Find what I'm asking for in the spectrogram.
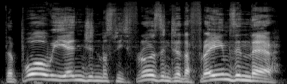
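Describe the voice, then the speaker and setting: Man doing a high-pitched excitable engine. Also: moderate pace, no echo. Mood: excited, amused. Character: excitable, kindly Scottish twin steam engines. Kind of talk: children's storybook character voice.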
